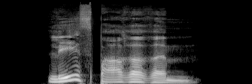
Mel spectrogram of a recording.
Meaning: strong dative masculine/neuter singular comparative degree of lesbar
- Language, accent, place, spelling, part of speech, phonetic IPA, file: German, Germany, Berlin, lesbarerem, adjective, [ˈleːsˌbaːʁəʁəm], De-lesbarerem.ogg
